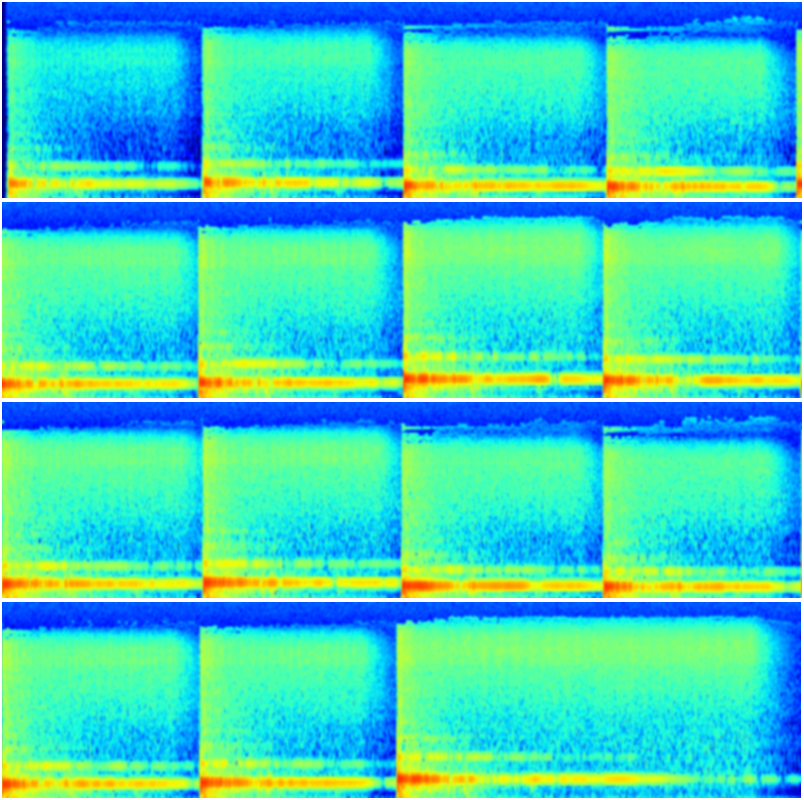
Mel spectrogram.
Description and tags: A spooky piano-thingy I did in GarageBand for something called Victors Crypt. Suited for something spooky, horrific I think. Hope you like it...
